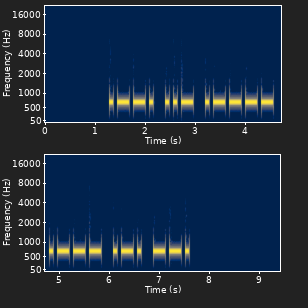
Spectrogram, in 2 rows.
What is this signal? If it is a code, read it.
Morse code, heard as a keyed tone, about 15 wpm, 700 Hz. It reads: PU1JRG
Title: DXCC-100 Call Signs - 6 Characters - Repeated 2x - 15wpm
